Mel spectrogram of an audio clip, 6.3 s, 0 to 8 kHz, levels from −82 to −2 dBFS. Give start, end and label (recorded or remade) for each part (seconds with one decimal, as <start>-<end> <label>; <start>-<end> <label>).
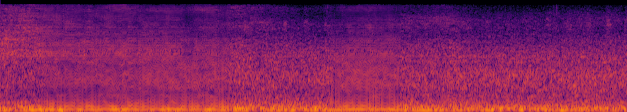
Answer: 0.0-0.4 recorded; 0.4-2.3 remade; 2.3-3.3 recorded; 3.3-4.0 remade; 4.0-6.3 recorded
